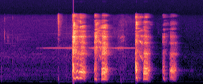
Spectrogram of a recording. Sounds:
Cough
